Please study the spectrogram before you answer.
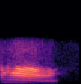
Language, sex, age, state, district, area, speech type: Sindhi, female, 45-60, Maharashtra, Mumbai Suburban, urban, conversation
